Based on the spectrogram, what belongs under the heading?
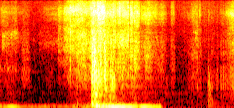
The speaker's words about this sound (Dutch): Ik vind het leuk van dit luisterboek dat je die bladzijden hoort overslaan.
